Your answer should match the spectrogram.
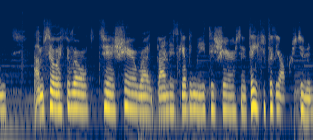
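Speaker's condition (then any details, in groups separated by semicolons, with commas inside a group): Brain stem tumor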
